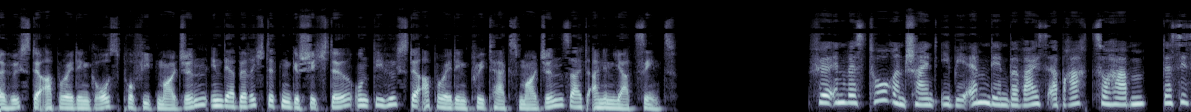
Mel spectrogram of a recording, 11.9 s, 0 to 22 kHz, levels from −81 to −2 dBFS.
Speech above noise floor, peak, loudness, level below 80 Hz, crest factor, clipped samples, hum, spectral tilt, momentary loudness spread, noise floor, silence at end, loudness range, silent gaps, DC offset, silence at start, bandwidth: over 70 dB; -6 dBFS; -21 LUFS; -46 dBFS; 16 dB; under 0.1%; none; -6.5 dB/octave; 5 LU; under -90 dBFS; 0 s; 3 LU; 6.87-8.07 s; under 0.1%; 0 s; 15 kHz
